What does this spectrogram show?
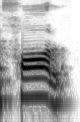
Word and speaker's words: fall: ए के बाद अगर डबल एल आए तो ओ का उच्चारण करना है, ओ, ऐसे। जैसे नेक्स्ट है FALL, फॉल, SMALL, स्मॉल, STALL, स्टॉल, TALL, toll, WALL, वॉल, BALL, बॉल।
